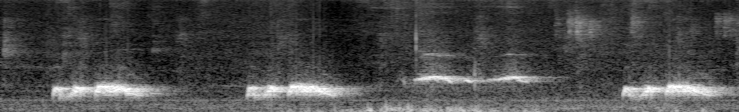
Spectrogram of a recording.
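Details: Spotted dove repeating low, rolling coos, four phrases in seven seconds; a higher, thin, steady whistle from another bird plays in the middle, with a soft thud just before it.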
